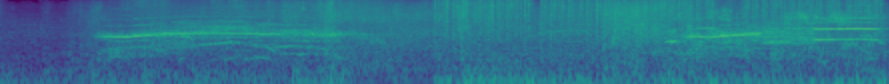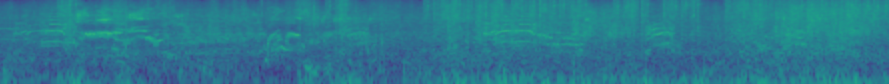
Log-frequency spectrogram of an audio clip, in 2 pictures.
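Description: Creatures shriek and screech.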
